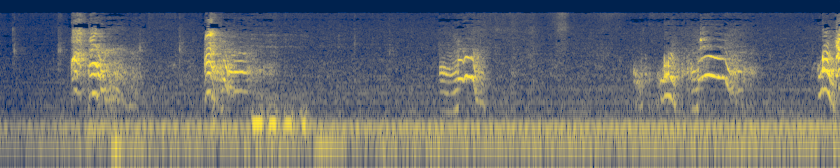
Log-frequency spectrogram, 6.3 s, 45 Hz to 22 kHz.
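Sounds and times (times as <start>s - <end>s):
steady low hum: 0.0s - 6.2s
chihuahua puppies squealing and yelping while fighting: 0.4s - 2.3s, 3.3s - 3.8s, 4.7s - 6.2s.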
